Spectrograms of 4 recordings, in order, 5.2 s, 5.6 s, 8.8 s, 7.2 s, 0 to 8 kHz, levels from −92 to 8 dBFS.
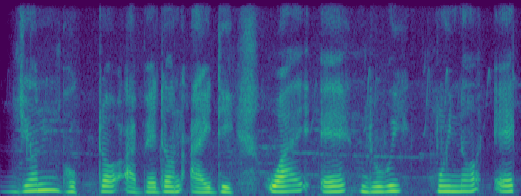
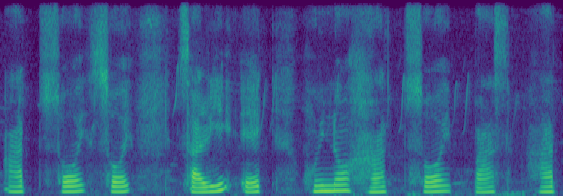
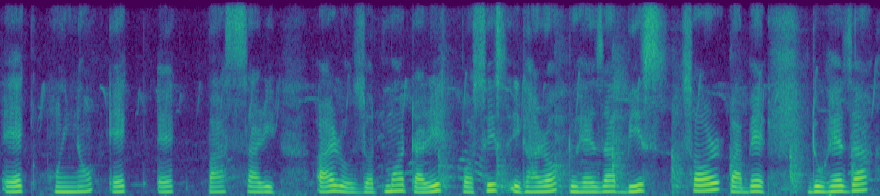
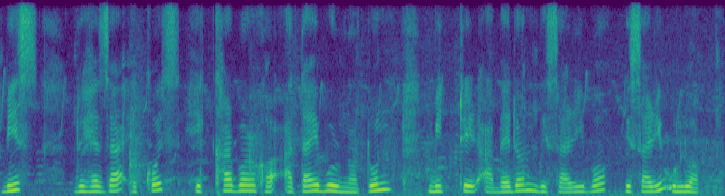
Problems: constant background noise, background conversations at intervals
